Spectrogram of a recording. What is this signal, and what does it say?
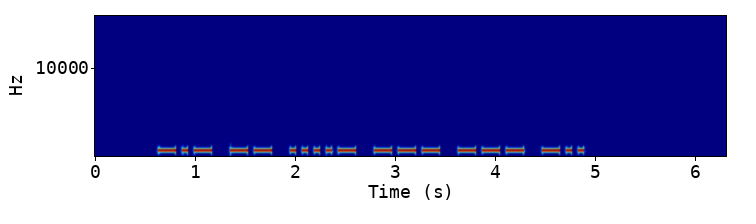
Morse code, heard as a keyed tone, about 20 wpm, 700 Hz. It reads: KM4OOD
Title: USA Call Signs - 6 Characters - Repeated 3x - 20wpm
